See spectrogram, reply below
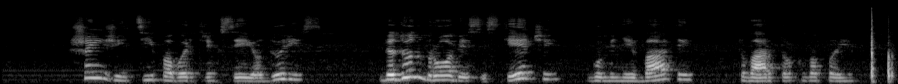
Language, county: Lithuanian, Vilnius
